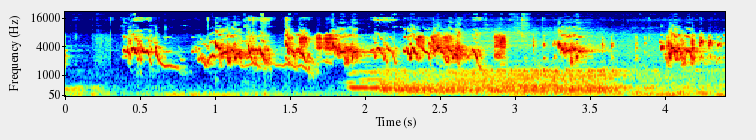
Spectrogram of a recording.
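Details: Colorful pet budgies twitter in lively bursts of high, squeaky chirps while a rushing mid-pitched noise rises in the background for a couple of seconds.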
